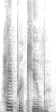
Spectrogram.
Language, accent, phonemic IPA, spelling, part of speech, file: English, US, /ˈhaɪ.pɚ.kjuːb/, hypercube, noun, En-us-hypercube.ogg
- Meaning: A geometric figure in four or more dimensions, which is analogous to a cube in three dimensions. Specifically, the n-dimensional equivalent of a cube for any non-negative integer n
